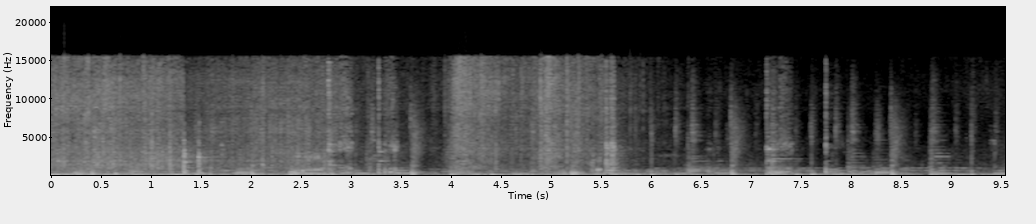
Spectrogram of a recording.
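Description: Fish fries loudly in a pan while a utensil stirs and scrapes, a dense crackling sizzle with repeated metallic clinks and knocks close by, and no one speaking.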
